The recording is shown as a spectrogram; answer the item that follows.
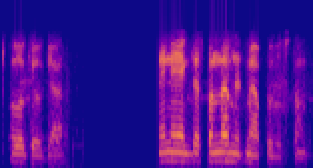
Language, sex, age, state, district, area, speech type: Urdu, male, 18-30, Bihar, Saharsa, rural, conversation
